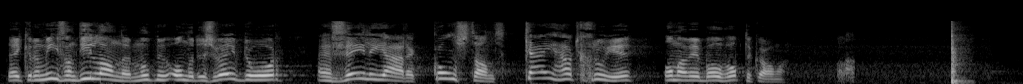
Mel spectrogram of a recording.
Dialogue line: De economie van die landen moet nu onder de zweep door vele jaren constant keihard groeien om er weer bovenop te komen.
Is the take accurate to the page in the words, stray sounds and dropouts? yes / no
no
